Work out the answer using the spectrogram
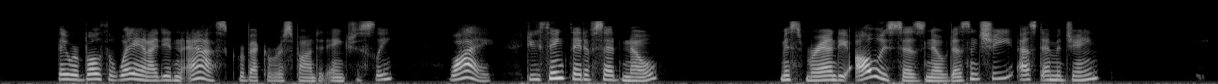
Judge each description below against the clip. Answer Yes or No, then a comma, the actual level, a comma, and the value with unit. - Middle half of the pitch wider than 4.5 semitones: Yes, average, 5.2 semitones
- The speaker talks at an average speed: Yes, average, 145 wpm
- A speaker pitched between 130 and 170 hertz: No, high, 205 Hz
